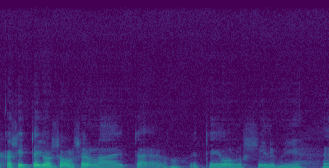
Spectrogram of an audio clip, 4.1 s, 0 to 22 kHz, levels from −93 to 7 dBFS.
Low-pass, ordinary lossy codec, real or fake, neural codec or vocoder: none; none; fake; vocoder, 44.1 kHz, 128 mel bands, Pupu-Vocoder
